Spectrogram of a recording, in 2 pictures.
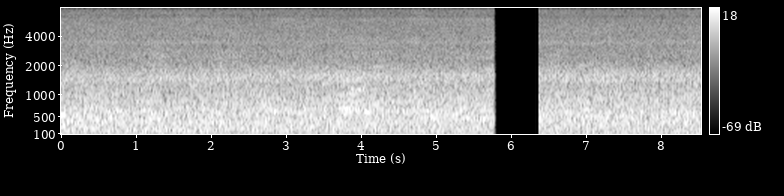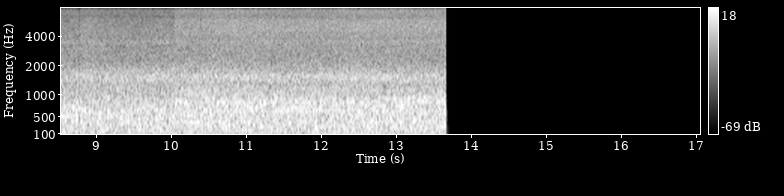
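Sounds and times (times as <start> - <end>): train interior running noise: 6.4 - 13.7.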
